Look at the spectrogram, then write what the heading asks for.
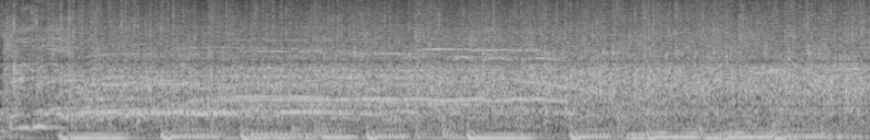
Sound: audience applauding

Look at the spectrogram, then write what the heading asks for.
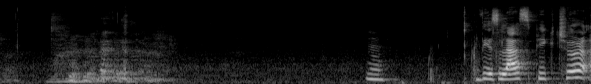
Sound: group laughing

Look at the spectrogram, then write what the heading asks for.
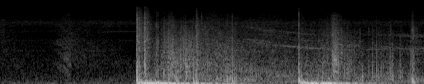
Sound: fireworks

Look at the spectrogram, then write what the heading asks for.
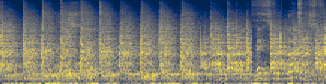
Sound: tapping harder

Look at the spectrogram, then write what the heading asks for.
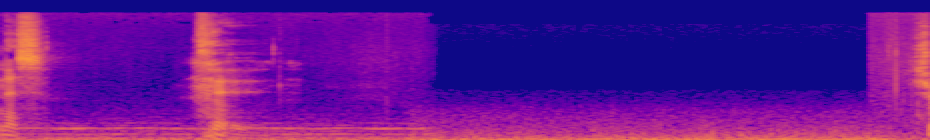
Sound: chuckle

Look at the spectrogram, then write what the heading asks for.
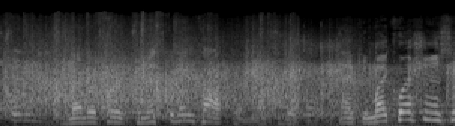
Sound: applause

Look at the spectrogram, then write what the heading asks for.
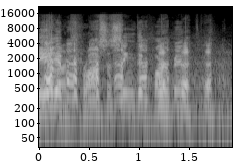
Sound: laughing

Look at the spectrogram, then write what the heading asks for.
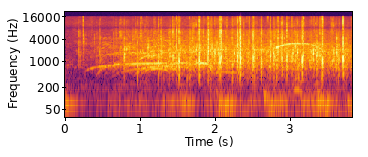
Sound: cheers and applause

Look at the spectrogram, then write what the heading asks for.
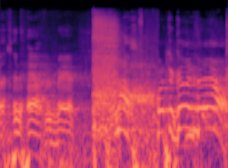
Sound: gunshot; yells

